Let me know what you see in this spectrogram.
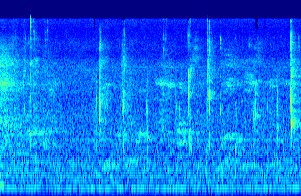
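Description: A person chewing a mouthful of food close to the microphone, with soft mouth sounds and a few sharp clicks, over a steady low hum.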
